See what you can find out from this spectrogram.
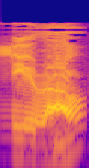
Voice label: "zero", Speak and Spell; NUMBERS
